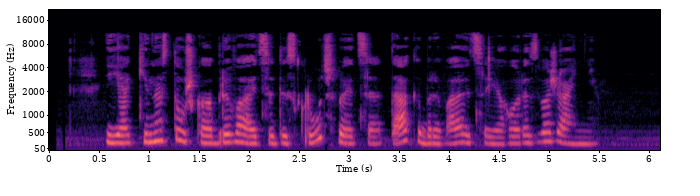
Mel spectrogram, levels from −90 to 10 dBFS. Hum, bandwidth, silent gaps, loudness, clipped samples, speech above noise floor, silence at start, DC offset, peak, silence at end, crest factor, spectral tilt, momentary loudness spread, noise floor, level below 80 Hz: none; 11.5 kHz; none; -28 LUFS; under 0.1%; 31 dB; 0.35 s; under 0.1%; -12 dBFS; 0.65 s; 16 dB; -4 dB/octave; 7 LU; -59 dBFS; -70 dBFS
